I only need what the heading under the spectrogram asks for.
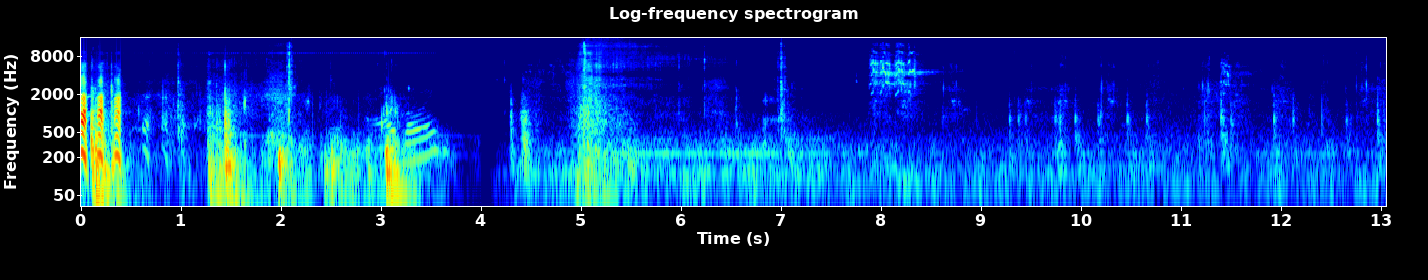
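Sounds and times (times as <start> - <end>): high bird chirps: 7.9 - 8.6.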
